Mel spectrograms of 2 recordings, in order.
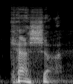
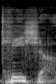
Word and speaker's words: Kesha: songs growing up, and one of them was Kesha. Yeah, I didn't know who I it pronounced was. it Keisha. You said Keisha.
